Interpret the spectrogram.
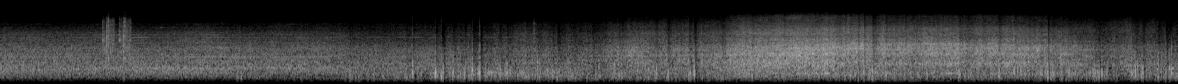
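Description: A Class 57 diesel locomotive running light, its engine drone fading as it moves away, with a few clicks from wheels over rail joints. A London Midland Class 350 electric multiple unit then passes, its rushing wheel and motor noise building from about halfway through and loudest shortly before the end.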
